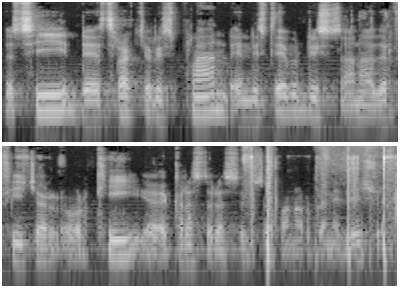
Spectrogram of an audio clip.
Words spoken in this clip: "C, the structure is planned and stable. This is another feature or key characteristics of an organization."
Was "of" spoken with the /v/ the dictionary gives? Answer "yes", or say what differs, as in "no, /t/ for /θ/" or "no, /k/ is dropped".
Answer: no, /f/ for /v/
